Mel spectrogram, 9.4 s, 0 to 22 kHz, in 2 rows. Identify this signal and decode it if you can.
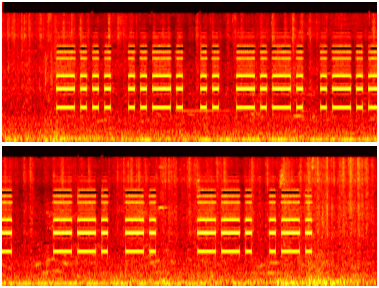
Morse code (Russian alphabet), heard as electronic beeps, machine-sent, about 16 wpm, 970 Hz, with the noise inside a bus. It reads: БФИЦЯ ГН ГР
